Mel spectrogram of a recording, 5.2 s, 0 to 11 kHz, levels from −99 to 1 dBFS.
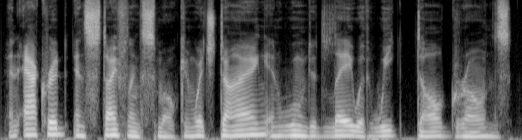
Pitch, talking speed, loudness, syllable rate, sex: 110 Hz, 170 wpm, -20 LUFS, 4.2 syllables/s, male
